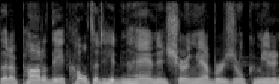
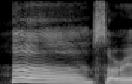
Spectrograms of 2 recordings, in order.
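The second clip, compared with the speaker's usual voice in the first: mid-yawn voice with a high, drawn-out ah; 7 semitones higher than usual. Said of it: "I'm having a yawn and a stretch".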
